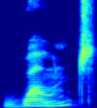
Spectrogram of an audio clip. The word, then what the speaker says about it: won't: will not won't won't make sure this is an o sound won't so it doesn't sound like want like i want cake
